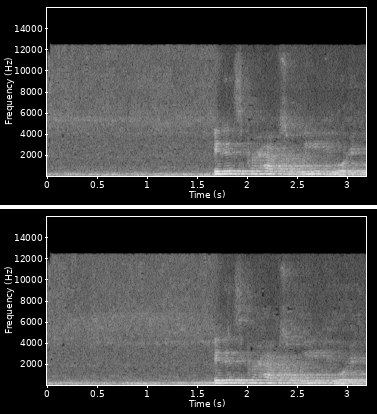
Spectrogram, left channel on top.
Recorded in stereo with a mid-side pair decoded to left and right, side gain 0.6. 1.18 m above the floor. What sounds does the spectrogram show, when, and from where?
1.7 s a woman speaking: 20° left, 1.2 m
